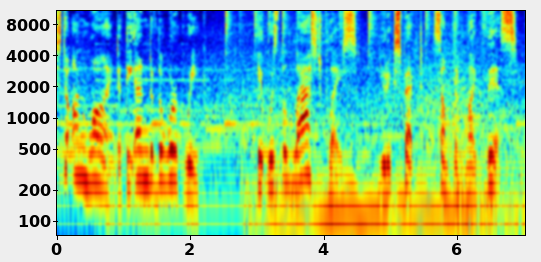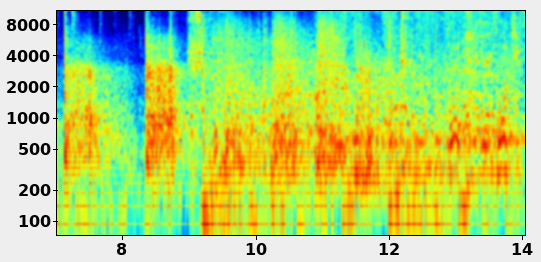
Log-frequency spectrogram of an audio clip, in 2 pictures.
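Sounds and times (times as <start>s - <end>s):
speech: 0.0s - 7.0s
indistinct voices: 2.7s - 9.6s
constant roar of crowd commotion: 2.7s - 14.0s
heavy booming thuds: 2.8s - 11.2s
sudden loud blast: 2.8s - 11.8s
sharp bangs of gunshots: 2.8s - 11.9s.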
